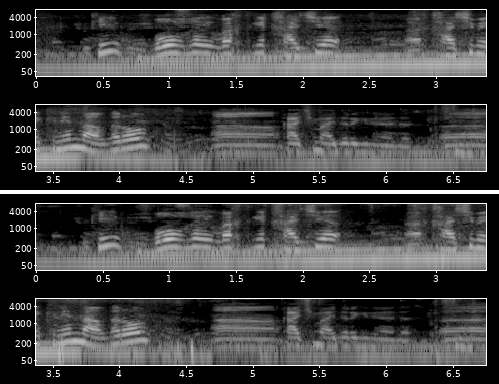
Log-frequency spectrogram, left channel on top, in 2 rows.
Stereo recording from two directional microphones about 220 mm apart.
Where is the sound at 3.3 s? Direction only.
5° left (ahead or behind).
